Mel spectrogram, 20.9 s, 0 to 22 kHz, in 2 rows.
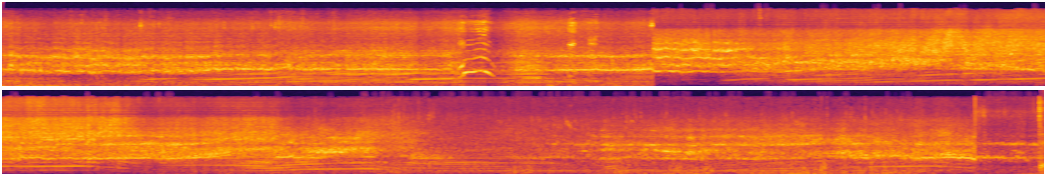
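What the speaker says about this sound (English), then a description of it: "They're riding around in the Acura NSX, a mid-engined Japanese exotic with around 280 horsepower" Acura NSX, a mid-engined Japanese exotic with around 280 horsepower, driven hard at a charity ride event, tires squealing and skidding in repeated loud howls over the steady engine roar, heard close from inside the car.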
